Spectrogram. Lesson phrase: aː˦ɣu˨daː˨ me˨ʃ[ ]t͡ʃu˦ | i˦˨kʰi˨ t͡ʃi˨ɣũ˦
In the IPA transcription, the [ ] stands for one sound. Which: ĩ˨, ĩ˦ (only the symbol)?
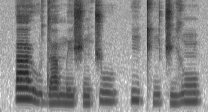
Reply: ĩ˨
